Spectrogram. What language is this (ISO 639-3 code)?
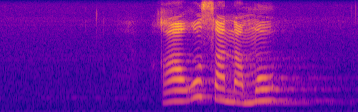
nso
